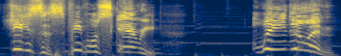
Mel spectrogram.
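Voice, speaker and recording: A man's voice: very high-pitched, big pitch swings, fast talker, pushed and bright, no echo, faint music behind, pitched above the performer's own voice, exaggerated voice. A man voicing a small, skittish kobold creature in a jittery, apologetic way for a tabletop game. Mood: panicked.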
